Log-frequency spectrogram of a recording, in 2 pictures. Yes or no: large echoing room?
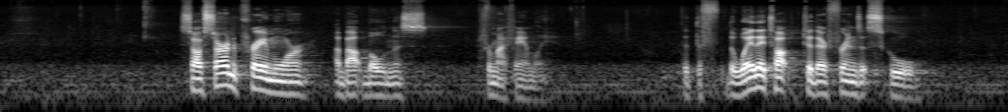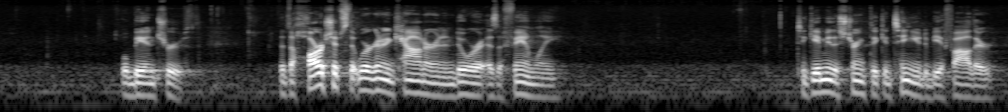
yes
